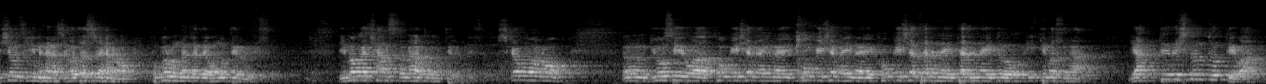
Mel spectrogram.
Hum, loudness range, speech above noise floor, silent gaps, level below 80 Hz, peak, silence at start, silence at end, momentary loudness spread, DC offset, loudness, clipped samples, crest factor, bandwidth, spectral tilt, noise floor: none; 2 LU; 25 dB; none; -60 dBFS; -8 dBFS; 0 s; 0 s; 11 LU; under 0.1%; -23 LUFS; under 0.1%; 16 dB; 12.5 kHz; -6 dB/octave; -48 dBFS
